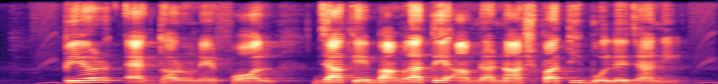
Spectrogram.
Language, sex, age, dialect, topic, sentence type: Bengali, male, 18-24, Standard Colloquial, agriculture, statement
